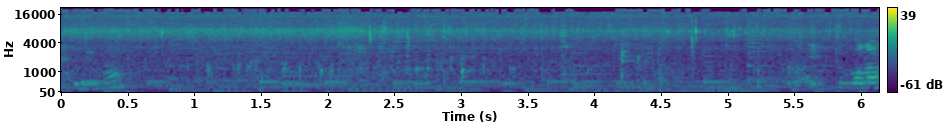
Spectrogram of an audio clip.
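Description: Greens being stirred into a simmering beef and potato curry, a continuous bubbling sizzle with scraping spoon strokes and occasional clinks throughout.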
